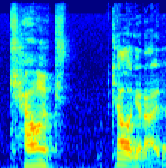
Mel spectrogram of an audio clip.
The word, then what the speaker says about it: chalcogenide: It's chalcogenide, I think.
